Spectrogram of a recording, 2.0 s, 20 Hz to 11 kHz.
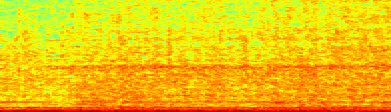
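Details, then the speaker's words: Acrylic centrifugal pump on a trainer, electric motor via magnetic coupling, suction valve being closed: as the vacuum reaches -10 to -14 inHg, a faint hissy crackle rises over the steady motor hum as cavitation begins. "closing the valve [Music] and watching the gauge okay to go down minus 10 inches of mercury minus 12. that's 14 you can start to hear flashing occur there"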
